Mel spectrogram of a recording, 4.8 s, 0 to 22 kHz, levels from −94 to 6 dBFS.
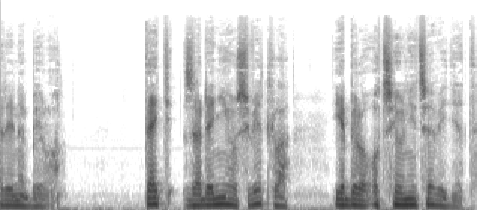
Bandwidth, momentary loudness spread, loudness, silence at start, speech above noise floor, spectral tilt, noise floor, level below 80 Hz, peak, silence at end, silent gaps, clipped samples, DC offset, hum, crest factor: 13.5 kHz; 12 LU; -24 LUFS; 0 s; 31 dB; -5.5 dB/octave; -54 dBFS; -44 dBFS; -8 dBFS; 0 s; none; under 0.1%; under 0.1%; none; 16 dB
